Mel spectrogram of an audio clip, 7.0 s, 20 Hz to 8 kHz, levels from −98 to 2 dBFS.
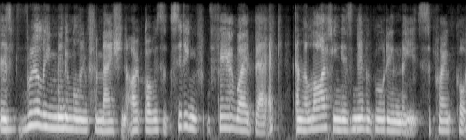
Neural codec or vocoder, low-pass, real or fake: codec, 44.1 kHz, 2.6 kbps, SNAC; 7.2 kHz; fake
